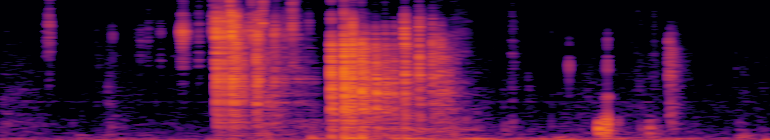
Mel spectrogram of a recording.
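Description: A handful of dice clatter and rattle across a surface in two main bursts as discipline dice are rolled for a tabletop game, followed by a lighter click and tap as one more drops and settles, fairly loud, no talking.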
